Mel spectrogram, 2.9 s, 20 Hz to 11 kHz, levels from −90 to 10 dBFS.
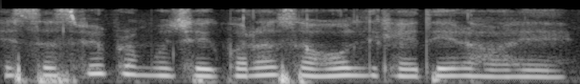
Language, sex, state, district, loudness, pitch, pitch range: Hindi, female, Arunachal Pradesh, Papum Pare, -16 LUFS, 255 Hz, 245-265 Hz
